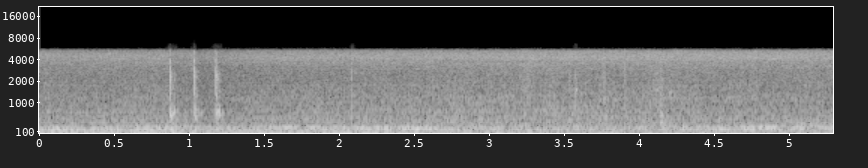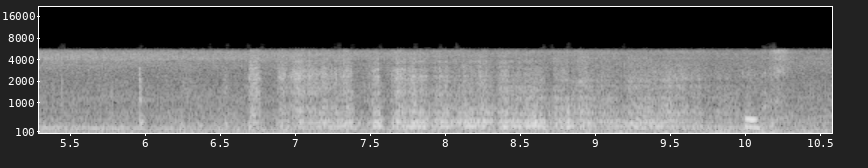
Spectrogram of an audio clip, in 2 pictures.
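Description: Metal hive tool rasping sticky propolis off the wooden frames and boxes of a beehive during an outdoor hive inspection, a steady close scraping texture with irregular sharper strokes, while people talk in the background.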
